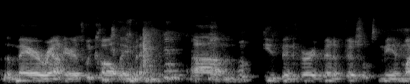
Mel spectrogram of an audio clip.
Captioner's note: attendees chuckling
